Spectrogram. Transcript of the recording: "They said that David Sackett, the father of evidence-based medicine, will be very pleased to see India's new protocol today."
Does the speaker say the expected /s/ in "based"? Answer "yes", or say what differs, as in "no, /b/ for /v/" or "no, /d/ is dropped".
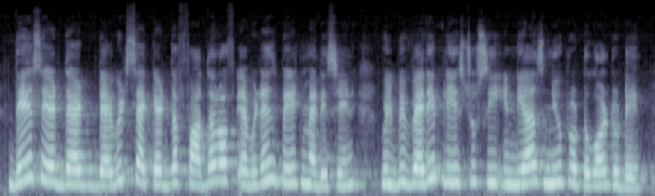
no, /s/ is dropped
